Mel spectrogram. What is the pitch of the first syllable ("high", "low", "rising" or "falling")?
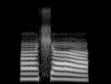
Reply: high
